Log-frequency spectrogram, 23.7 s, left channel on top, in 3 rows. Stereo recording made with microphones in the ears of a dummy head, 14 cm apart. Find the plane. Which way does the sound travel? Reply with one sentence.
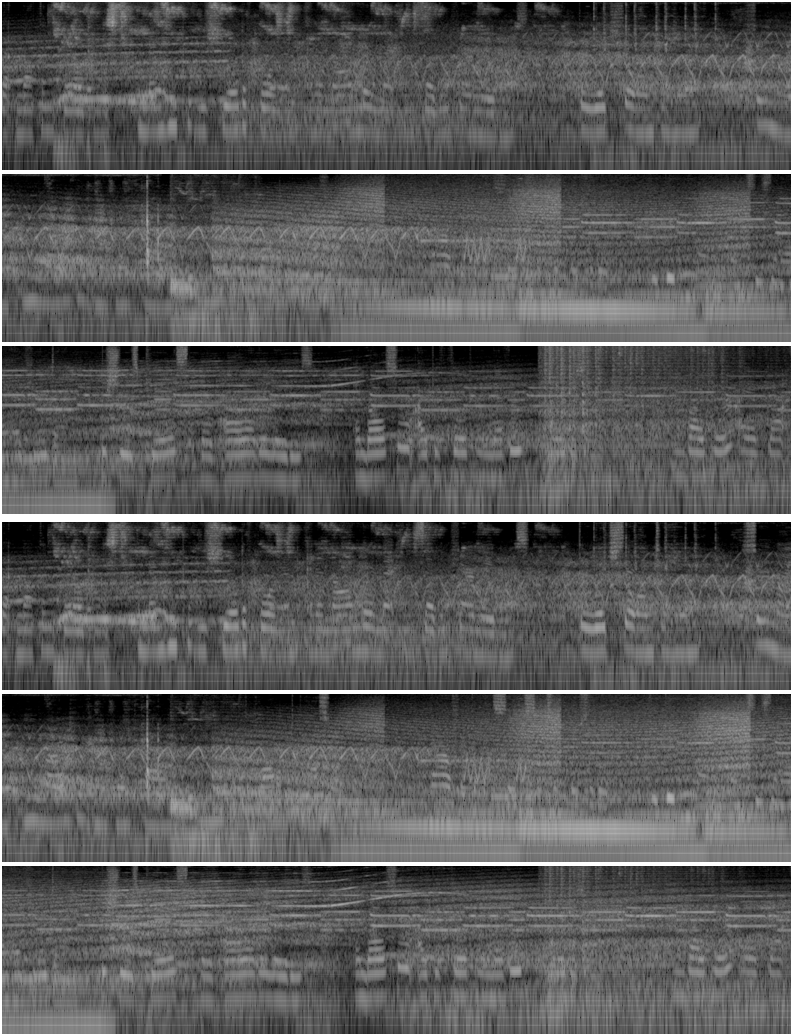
You can hear the plane travel towards the right.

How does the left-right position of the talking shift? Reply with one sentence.
In this clip you hear the talking go right and come back.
